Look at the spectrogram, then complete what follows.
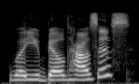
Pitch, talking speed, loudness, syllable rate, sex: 240 Hz, 170 wpm, -17 LUFS, 4.2 syllables/s, female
